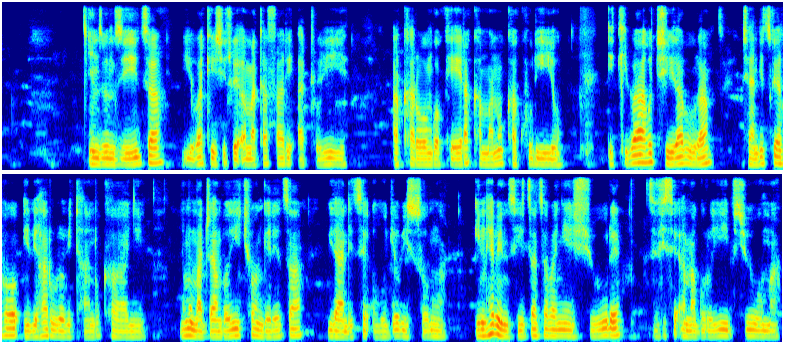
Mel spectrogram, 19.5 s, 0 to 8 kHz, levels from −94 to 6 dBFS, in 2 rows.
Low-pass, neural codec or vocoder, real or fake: 7.2 kHz; codec, 16 kHz, 6 kbps, DAC; fake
